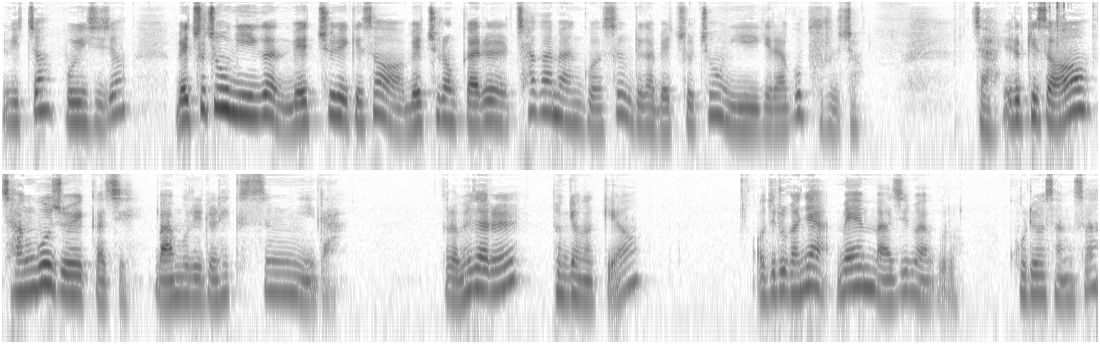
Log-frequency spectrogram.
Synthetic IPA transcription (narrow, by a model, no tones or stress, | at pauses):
jʌɡet͡ɕ͈opoiɕ̬ʰid͡ʑo | me̞t͡ɕʰuɭt͡ɕʰoŋiiɡɯnme̞t͡ɕʰuɾe̞ɡe̞sʰʌme̞t͡ɕʰuɾʌŋk͈aɾɯɭt͡ɕʰaɡamɦanɡʌsʰɯɭuɾiɡame̞t͡ɕʰuɭt͡ɕʰoŋiiɡiɾaɡopuɾud͡ʑo | t͡ɕaiɾʌkʰe̞sʰʌt͡ɕaŋbod͡ʑoe̞k͈ad͡ʑimamuɾiɾɯɭɦe̞k̚s͈ɯmɲida | kɯɾʌmwe̞sʰaɾɯɭ | pjʌŋɡjʌŋɦak͈e̞̰jo | ʌ̰diɾuɡaɲame̞nːad͡ʑimaɡɯ̰ɾo̰ | koɾjʌsʰaŋsʰa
